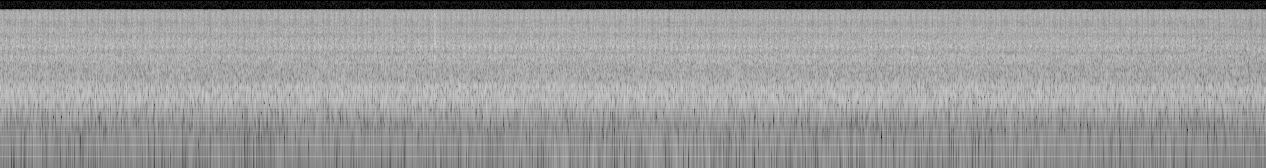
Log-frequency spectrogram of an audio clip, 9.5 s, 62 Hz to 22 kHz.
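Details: 2013 Ford 3.5L EcoBoost turbo V6 at 96,000 km after a spark plug change, idling smooth and even with no misfire stumble or knocking once the initially rich, almost backfiring start leaned out.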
